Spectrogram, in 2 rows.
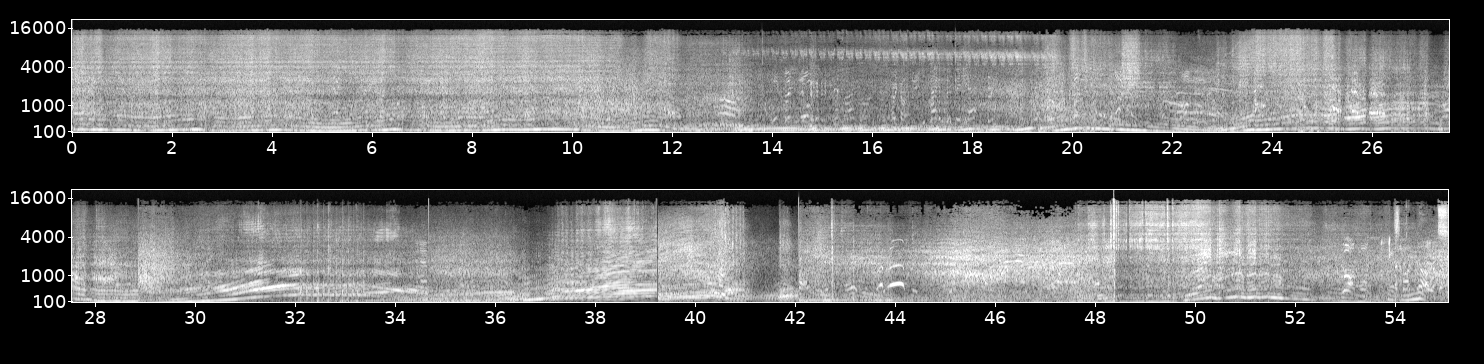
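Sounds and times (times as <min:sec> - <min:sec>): crowd voices: 0:00.0 - 0:28.1, 0:41.8 - 0:48.9, 0:49.7 - 0:55.0
car engines revving: 0:00.0 - 0:55.0.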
